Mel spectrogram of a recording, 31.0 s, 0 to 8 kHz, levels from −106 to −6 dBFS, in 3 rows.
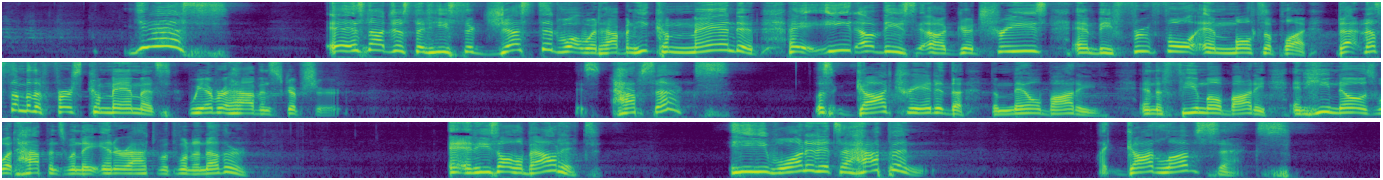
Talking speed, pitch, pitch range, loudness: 145 wpm, 210 Hz, 180-250 Hz, -21 LUFS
